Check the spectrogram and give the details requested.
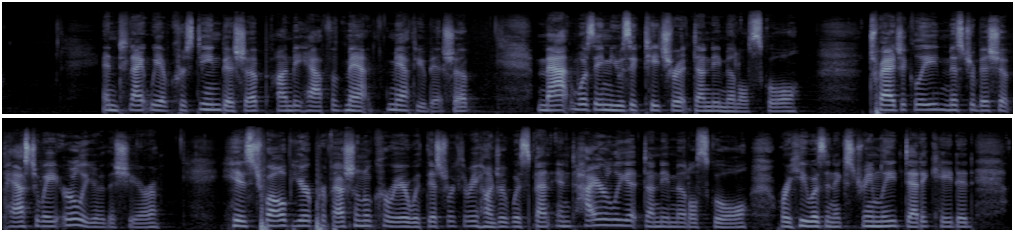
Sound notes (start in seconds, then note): none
